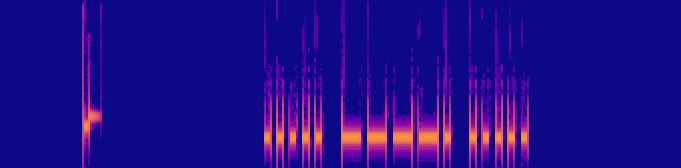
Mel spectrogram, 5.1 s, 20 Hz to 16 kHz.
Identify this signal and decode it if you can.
Morse code, heard as a keyed tone, about 25 wpm, 700 Hz. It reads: 595
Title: Numbers - 3-Digit 25wpm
